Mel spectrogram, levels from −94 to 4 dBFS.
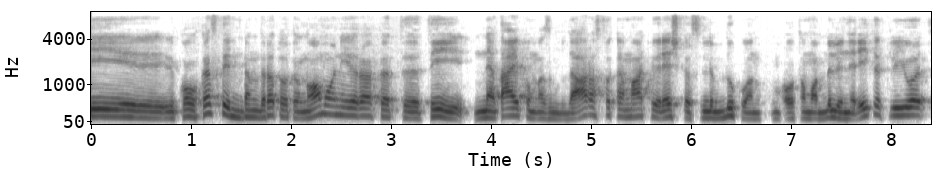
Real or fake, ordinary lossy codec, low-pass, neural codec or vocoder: fake; MP3, 64 kbps; 7.2 kHz; codec, 16 kHz, 4 kbps, FunCodec, trained on Chinese and English, 50 frames a second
